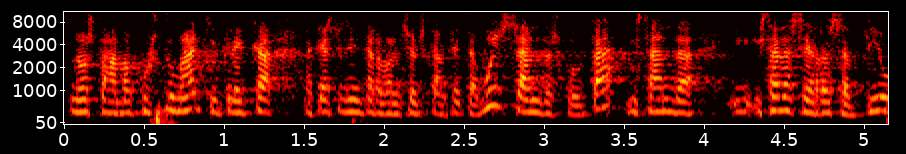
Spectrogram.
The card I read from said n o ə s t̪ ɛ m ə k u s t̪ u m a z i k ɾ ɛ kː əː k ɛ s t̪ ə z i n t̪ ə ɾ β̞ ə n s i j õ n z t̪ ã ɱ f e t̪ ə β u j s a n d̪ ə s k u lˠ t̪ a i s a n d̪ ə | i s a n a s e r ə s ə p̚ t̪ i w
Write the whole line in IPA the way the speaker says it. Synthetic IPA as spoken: n o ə s t̪ a m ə k u s t̪ u m a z i k ɾ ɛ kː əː k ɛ s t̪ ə z i n t̪ ə ɾ β̞ ə n s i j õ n s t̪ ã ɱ f e t̪ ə β u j s a n d̪ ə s k u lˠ t̪ a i s a n d̪ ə | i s a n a s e r ə s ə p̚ t̪ i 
